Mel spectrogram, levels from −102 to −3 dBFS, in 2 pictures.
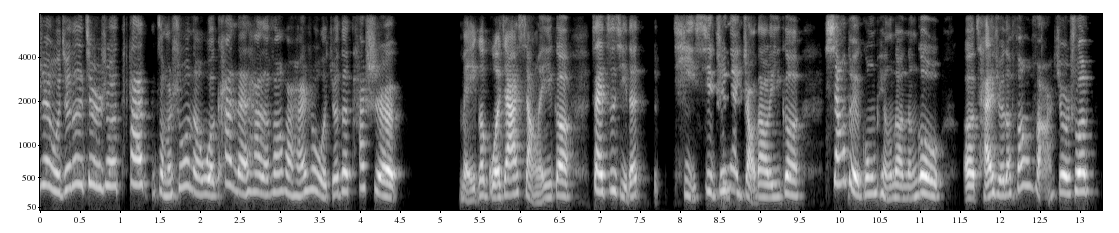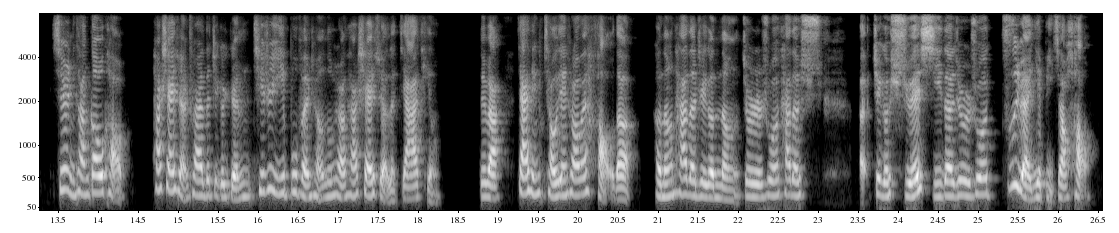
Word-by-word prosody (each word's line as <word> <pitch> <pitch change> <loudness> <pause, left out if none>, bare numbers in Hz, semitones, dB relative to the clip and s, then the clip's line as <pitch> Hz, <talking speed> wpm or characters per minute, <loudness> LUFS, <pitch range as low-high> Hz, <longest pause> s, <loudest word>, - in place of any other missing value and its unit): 是 390 -1 -2
我 290 -3 -1
觉 310 +4 -5
得 400 +2 -4
就 415 +1 -4
是 365 -2 -3
说 375 +1 -3
它， 395 -2 +2 0.2
怎 275 -3 -3
么 220 - -4
说 355 +9 -6
呢， 270 -6 -4
我 240 -1 +1
看 385 - -5
待 255 -4 0
它 280 0 -5
的 245 -2 -3
方 280 +1 -5
法 260 - -4
儿 - - -6
还 225 +4 -4
是 315 - -8
我 270 -9 -3
觉 245 - -4
得 290 +2 +1
它 290 +5 -8
是 305 -3 +5 0.8
每 285 - -4
一 - - -8
个 235 +1 -3
国 195 -2 +5
家 235 +2 +4
想 250 - -3
了 - - -6
一 195 +2 -8
个， 220 -1 +2 0.2
在 285 -3 +5
自 300 +2 -2
己 220 -9 -5
的 215 +6 -1 0.4
体 225 -7 -8
系 265 +9 0
之 285 +5 -6
内 305 -4 -5
找 - - -2
到 205 -1 -1
了 195 - -1
一 205 +1 -8
个 225 -2 0 0.3
相 425 0 -1
对 - - +7
公 255 0 -2
平 260 -9 -5
地 195 -1 0
能 185 +3 -7
够， 250 -6 +6 0.2
呃， 190 0 +4
裁 225 - +2
决 235 -3 -3
的 235 - -1
方 370 +6 -4
法 - - -5
儿。 - - -14
就 275 +1 +4
是 255 - +4
说 285 +1 +5 0.2
其 305 +3 -5
实 320 - +1
你 250 - -6
看 250 -1 -2
高 265 0 +5
考， 275 - -4 0.2
它 305 - -2
筛 310 -2 0
选 290 - -2
出 - - -10
来 225 -1 +3
的 230 - -6
这 225 0 -11
个 200 - -3
人， 200 +2 0
其 280 +5 -6
实 320 +2 -4
一 265 -2 -5
部 275 +1 -5
分 280 -1 +1
程 225 - -6
度 215 +3 -8
上 190 -5 -1
它 215 0 -3
筛 320 +4 +3
选 - - -1
了 - - -7
家 - - -1
庭， - - -11 0.5
对 210 - -5
吧？ 180 -3 +4 0.2
家 260 -3 +4
庭 265 -1 -3
条 255 -7 +2
件 225 +1 0
稍 235 -3 +1
微 250 - -1
好 290 - -1
的， - - +2 0.2
可 210 - +1
能 205 +2 0
他 245 -1 0
的 225 -2 +1
这 215 -2 -3
个 195 -1 +6
能 175 -4 -4
就 215 - -5
是 200 -1 +1
说 225 +1 -4
他 235 0 -4
的 220 -1 0
学 220 -1 -3 0.5
呃， - - -1
这 250 - 0
个 210 -2 0
学 210 -2 +5
习 205 +4 +2
的 220 -1 +5
就 230 +2 -2
是 215 - 0
说 245 +2 0 0.2
资 380 +3 +4
源 180 - +6
也 205 - +2
比 200 0 -12
较 - - +2
好。 - - 0
啊， - - -8
245 Hz, 305 characters per minute, -22 LUFS, 215-285 Hz, 0.8 s, 对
